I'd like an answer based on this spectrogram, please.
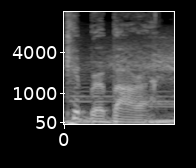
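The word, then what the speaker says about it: Tibooburra: The locals pronounce it Tibrabara.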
